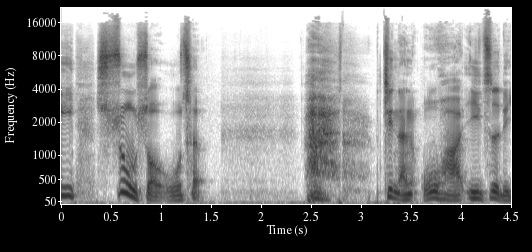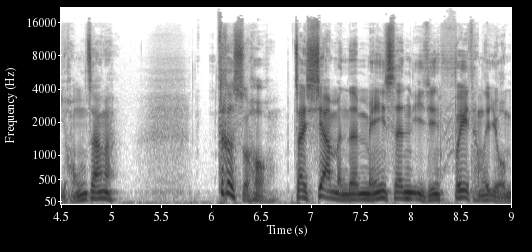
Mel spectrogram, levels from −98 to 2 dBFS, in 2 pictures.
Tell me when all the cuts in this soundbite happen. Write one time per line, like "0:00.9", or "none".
0:02.8
0:06.7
